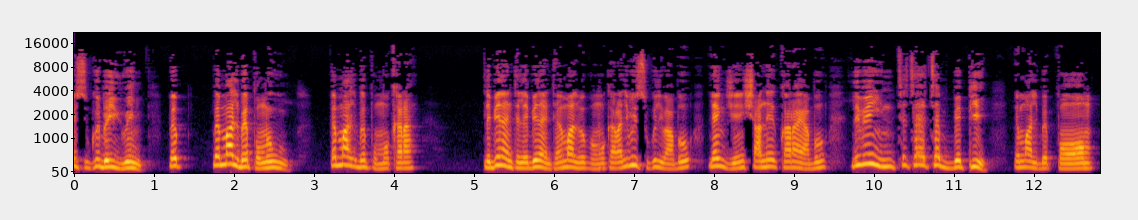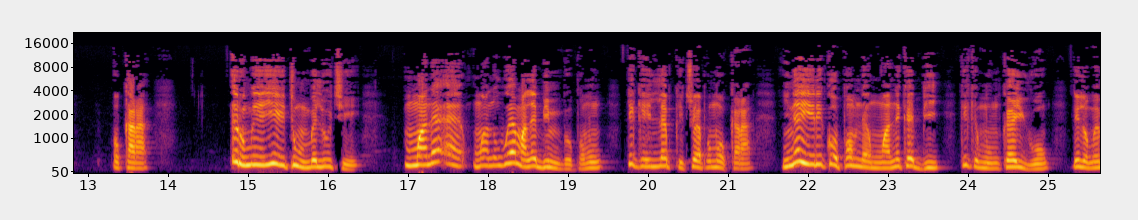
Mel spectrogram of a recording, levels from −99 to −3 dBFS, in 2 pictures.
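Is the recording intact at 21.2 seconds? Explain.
No. At 21.2 seconds the speech carries MP3 compression damage, which runs through the whole clip rather than appearing only there. It is plainly audible. Nothing sounds above 15.1 kHz because the encoder cut the treble at that point. Weak frequency lines also drop in and out from frame to frame, giving a watery, swirly texture, with chirpy s sounds and softened attacks. This likely comes from a starved MP3 encode, which fits a bitrate of around 40 kbps.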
